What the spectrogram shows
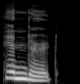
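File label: "hindered", US English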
